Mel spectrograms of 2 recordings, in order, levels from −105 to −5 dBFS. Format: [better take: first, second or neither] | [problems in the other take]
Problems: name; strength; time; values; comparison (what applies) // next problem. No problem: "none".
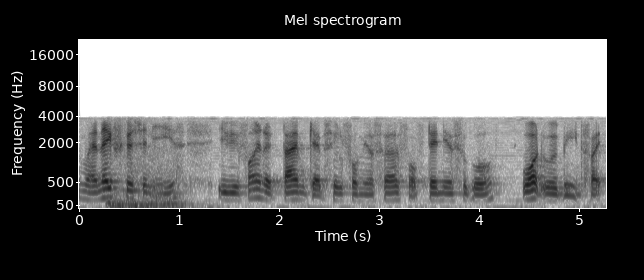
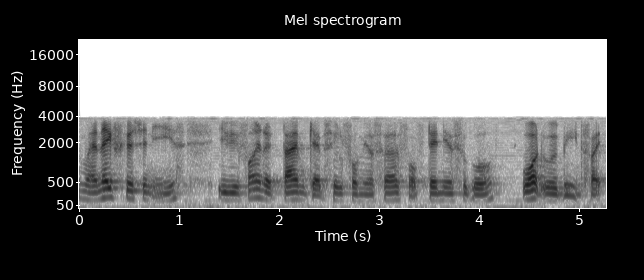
second | background sound (Boom); 16 dB below the speech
